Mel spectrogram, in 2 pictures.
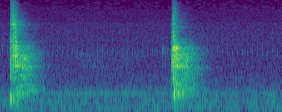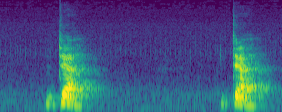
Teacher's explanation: We create these two sounds by putting our tongue on the back of our alveolar ridge, which is right above the teeth, right back there, okay?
